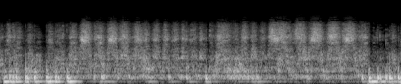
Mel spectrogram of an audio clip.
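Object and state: Wooden table top.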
